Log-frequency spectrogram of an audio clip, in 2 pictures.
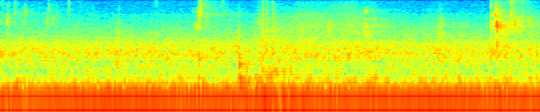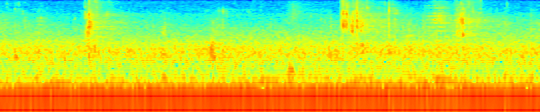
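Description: Close chewing and mouth sounds of a person eating rice with fried bitter gourd and pumpkin by hand, with scattered small wet clicks. A steady low hum runs underneath.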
